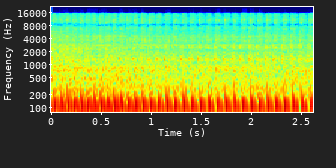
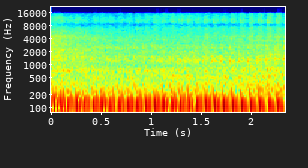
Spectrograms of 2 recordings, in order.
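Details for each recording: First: 2021 Hero Splendor Plus BS6 with tappet (valve clearance) tick noise, restarted after the tappet setting was adjusted and reassembled: steady, even single-cylinder idle with throttle blips, no sharp valve tick, and the noise is audibly changed. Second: 2021 Hero Splendor Plus BS6 single-cylinder with engine fully cold, at idle: quick light even tick over the thump, tappet noise said to grow as the engine warms; loose valve tappet clearance, due for adjustment.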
